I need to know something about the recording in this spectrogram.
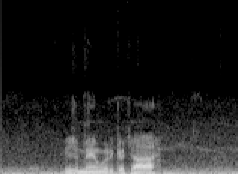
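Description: A young man speaks briefly nearby.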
